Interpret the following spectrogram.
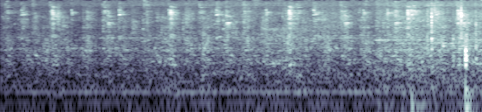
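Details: Waterbury parlor/kitchen pendulum clock with storm glass and thermometer, strike missing parts; faint, even tick-tock at a steady pace under soft room hiss, equally spaced beats, so the clock is in beat.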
